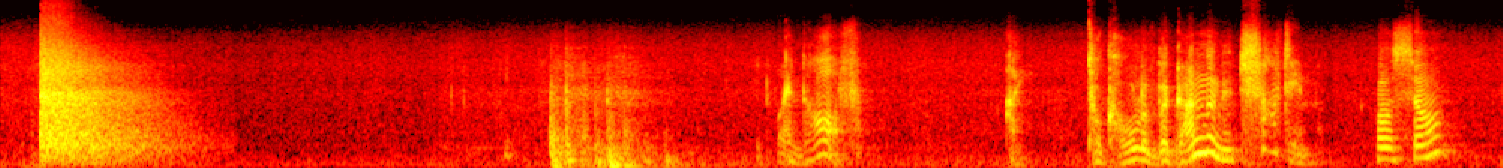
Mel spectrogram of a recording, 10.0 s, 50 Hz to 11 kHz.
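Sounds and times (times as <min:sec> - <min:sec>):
handgun shot: 0:00.3 - 0:01.3.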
